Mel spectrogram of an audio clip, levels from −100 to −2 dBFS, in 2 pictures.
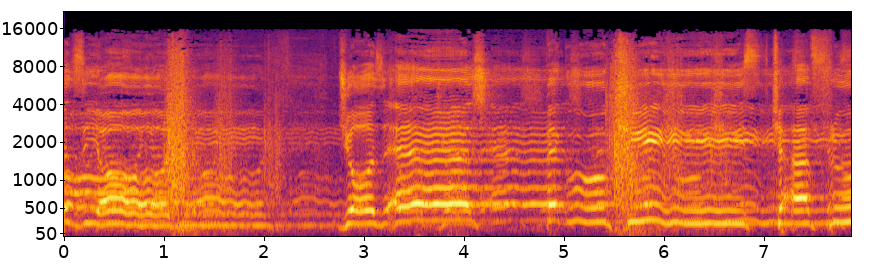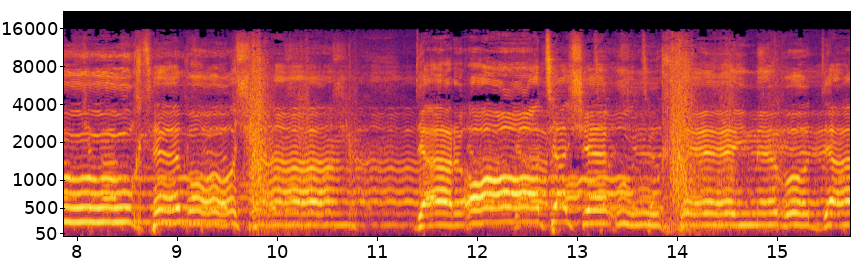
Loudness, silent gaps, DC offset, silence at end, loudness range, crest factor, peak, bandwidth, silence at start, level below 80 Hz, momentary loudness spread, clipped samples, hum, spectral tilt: -12 LUFS; none; under 0.1%; 0 s; 2 LU; 12 dB; 0 dBFS; 16 kHz; 0 s; -52 dBFS; 11 LU; under 0.1%; none; -3 dB/octave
